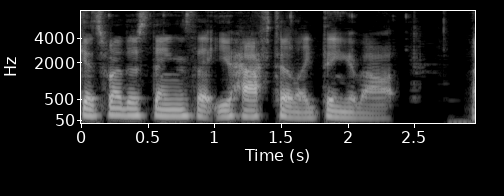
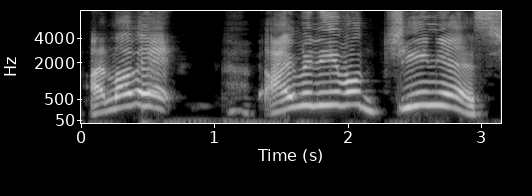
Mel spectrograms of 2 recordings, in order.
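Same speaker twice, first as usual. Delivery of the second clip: high, excited squeal of triumph; giddy mock-villain boasting, pitched way up; gleeful gloating; 13 semitones higher, 4 dB louder than usual. Real, not acted. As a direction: crow in a high, thrilled voice. Gloating as self-styled evil genius.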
